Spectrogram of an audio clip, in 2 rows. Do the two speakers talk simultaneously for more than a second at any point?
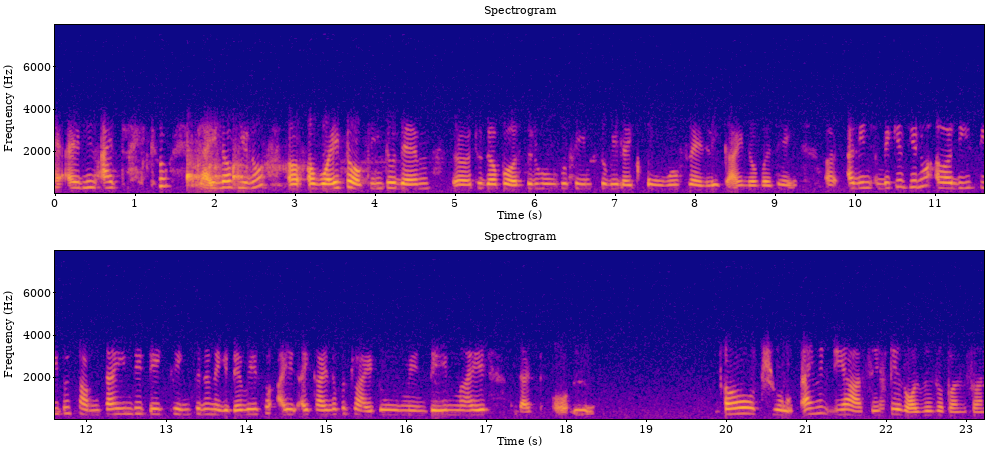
No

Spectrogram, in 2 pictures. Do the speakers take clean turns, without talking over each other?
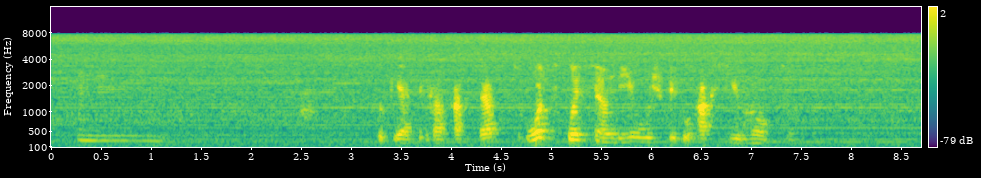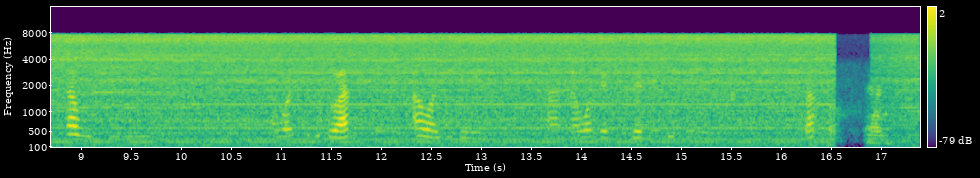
Yes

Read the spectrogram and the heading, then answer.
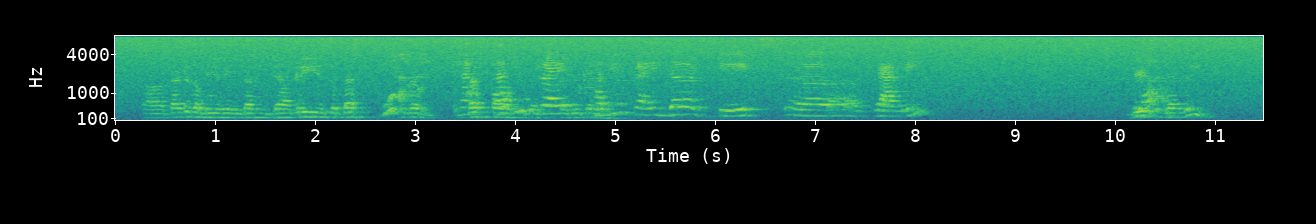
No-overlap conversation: No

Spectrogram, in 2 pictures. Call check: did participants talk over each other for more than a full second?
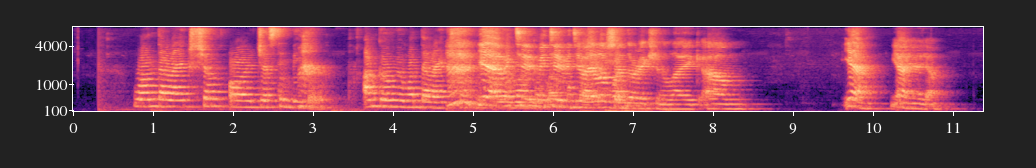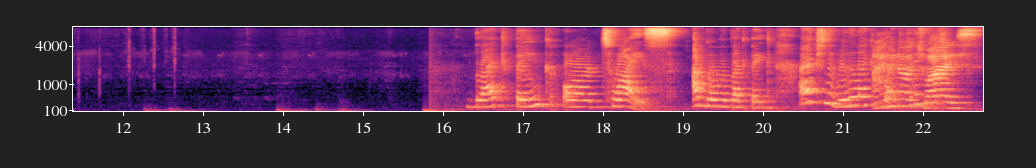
Yes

